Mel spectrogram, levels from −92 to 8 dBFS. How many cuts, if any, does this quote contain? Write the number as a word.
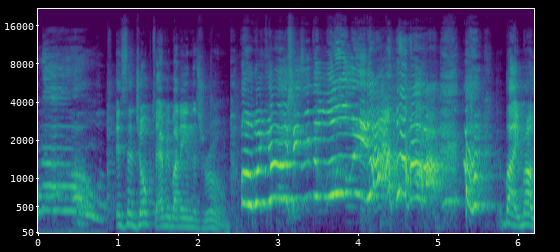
two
